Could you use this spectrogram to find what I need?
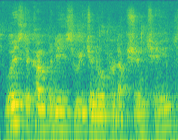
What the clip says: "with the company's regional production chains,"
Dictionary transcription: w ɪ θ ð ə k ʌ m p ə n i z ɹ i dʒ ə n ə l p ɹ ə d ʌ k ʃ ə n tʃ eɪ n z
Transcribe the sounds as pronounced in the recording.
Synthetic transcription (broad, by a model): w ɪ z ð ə k ʌ m p ə n i z ɹ i dʒ ə n ə l p ɹ ə d ʌ k ʃ ə n tʃ eɪ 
